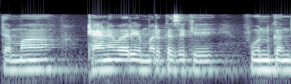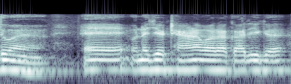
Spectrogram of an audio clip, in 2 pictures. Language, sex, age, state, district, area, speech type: Sindhi, male, 60+, Maharashtra, Mumbai City, urban, spontaneous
